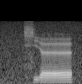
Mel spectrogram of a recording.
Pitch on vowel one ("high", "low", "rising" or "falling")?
rising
